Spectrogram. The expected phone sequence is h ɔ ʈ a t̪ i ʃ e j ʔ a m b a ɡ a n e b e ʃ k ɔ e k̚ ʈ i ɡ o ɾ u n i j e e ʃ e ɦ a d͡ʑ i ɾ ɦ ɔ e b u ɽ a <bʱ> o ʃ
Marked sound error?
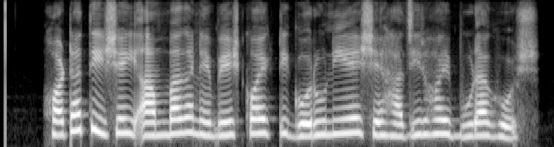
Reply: yes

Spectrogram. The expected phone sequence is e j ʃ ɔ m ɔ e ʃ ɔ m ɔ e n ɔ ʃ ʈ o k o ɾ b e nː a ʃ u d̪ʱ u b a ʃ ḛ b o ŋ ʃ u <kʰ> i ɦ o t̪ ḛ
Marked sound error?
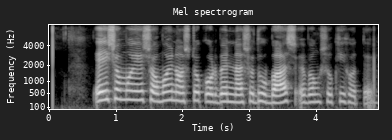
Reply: no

